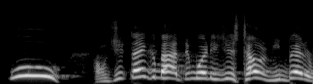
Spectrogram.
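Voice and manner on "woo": loud high woo shout; sudden loud high whoop; preacher's woo. Real, not acted. Preacher exclaims mid sermon.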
